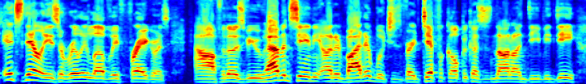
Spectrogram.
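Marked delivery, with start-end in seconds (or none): none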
